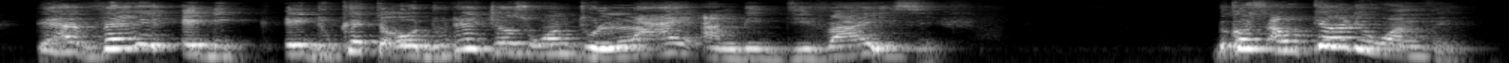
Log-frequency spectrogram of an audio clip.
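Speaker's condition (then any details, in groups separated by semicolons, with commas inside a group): No condition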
